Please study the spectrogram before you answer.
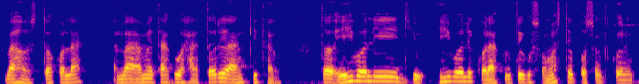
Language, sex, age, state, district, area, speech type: Odia, male, 18-30, Odisha, Nuapada, urban, spontaneous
